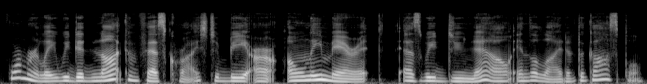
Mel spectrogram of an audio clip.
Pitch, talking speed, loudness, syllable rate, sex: 165 Hz, 195 wpm, -16 LUFS, 4.5 syllables/s, female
